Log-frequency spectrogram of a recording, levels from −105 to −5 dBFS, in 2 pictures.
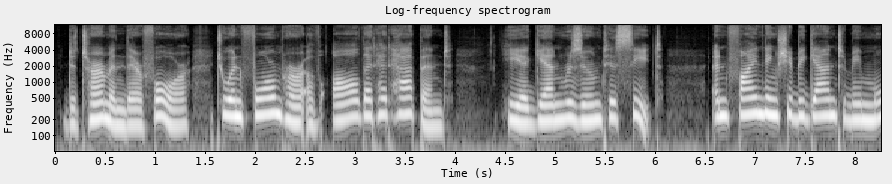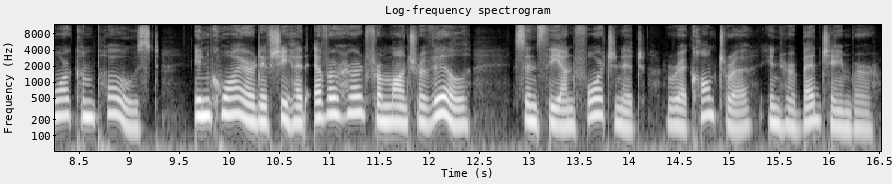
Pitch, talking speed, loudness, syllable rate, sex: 200 Hz, 140 wpm, -17 LUFS, 5.0 syllables/s, female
